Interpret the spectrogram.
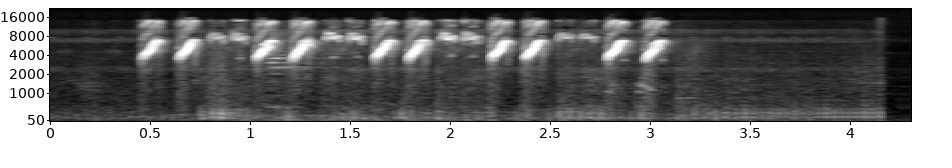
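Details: Cinereous tit in full song, played as a lure to start quiet birds singing: bright rising notes in pairs interleaved with softer chatter, over a low murmuring background.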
